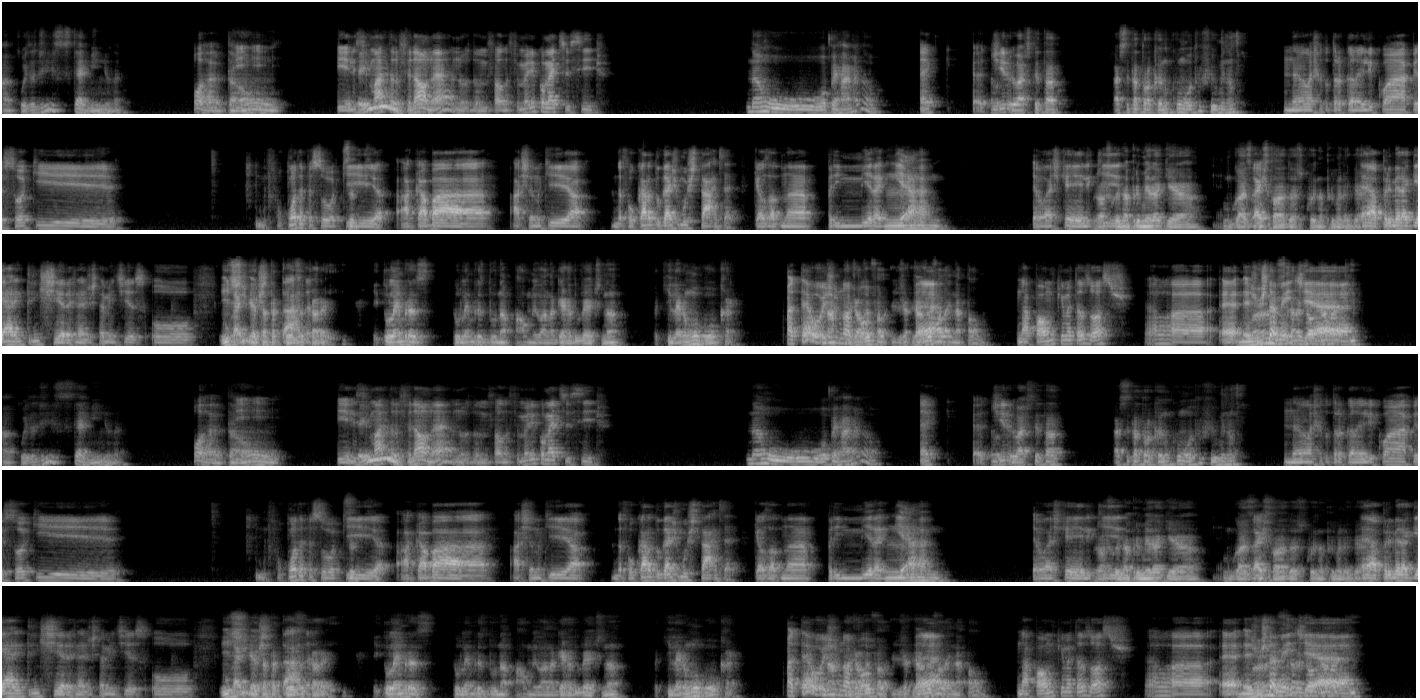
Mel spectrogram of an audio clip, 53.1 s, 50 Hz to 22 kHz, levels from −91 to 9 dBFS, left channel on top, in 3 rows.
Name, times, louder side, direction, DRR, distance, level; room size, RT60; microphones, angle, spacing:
voice 1, 0.0-1.5 2.6-3.5 4.4-5.3 9.3-10.9 12.4-13.2 13.9-15.4 22.0-22.2 28.7-29.4 31.3-32.7 33.0-34.8 38.1-39.5 40.0-40.7 41.1-43.1 43.7-44.6 45.6-47.7 50.8-52.3, left 1 dB, 75° left, 1.2 m, -29 dB
voice 2, 2.4-3.2 4.2-7.5 11.5-11.6 12.1-12.7 16.0-19.1 20.9-21.0 21.3-23.8 24.1-25.0 25.3-26.8 27.1-27.8 28.0-29.3 30.6-31.7 33.3-33.6 34.7-37.7 38.2-39.1 45.2-46.2 46.8-47.2 48.1-52.3, left 2 dB, 40° left, 1.7 m, -28 dB
12.0 x 11.5 x 2.6 m
head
